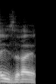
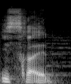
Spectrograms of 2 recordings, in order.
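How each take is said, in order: First: The consonant after the first vowel sounds like Z. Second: The consonant after the first vowel sounds like S. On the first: The speaker calls it wrong. "Arrêtez les francophones de dire Israël. C'est pas avec un Z" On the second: The speaker calls it right. "c'est avec un signe, pas avec un"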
